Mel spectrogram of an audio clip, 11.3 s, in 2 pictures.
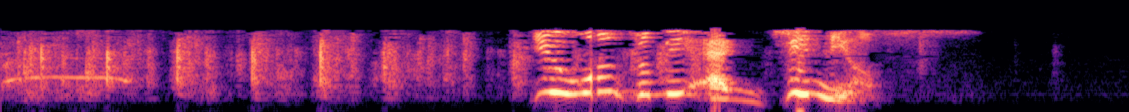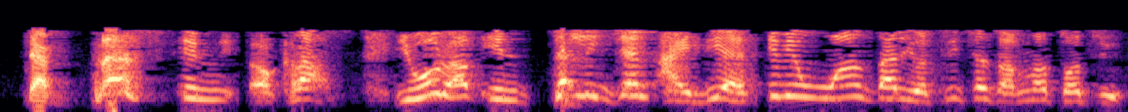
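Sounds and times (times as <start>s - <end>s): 
audience clapping: 0.0s - 3.5s
speech: 2.6s - 4.5s, 5.8s - 11.2s.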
